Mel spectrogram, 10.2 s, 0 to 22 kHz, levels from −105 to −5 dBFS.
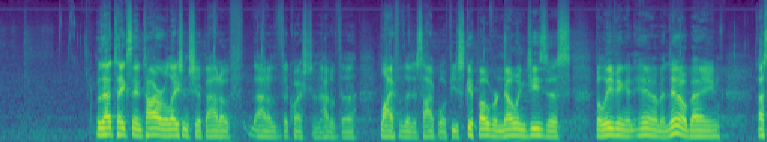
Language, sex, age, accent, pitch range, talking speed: English, male, 20-39, American, 120-140 Hz, 190 wpm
